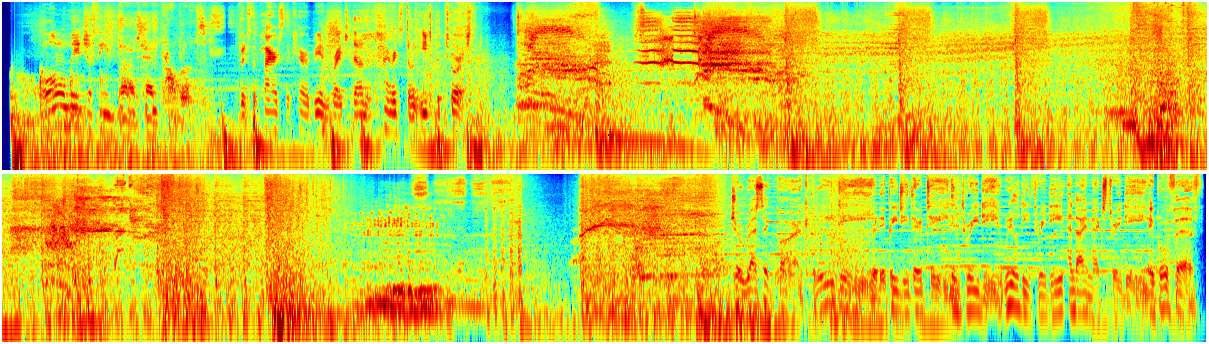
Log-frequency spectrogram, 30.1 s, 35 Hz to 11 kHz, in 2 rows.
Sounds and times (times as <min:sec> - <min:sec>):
Music: 0:00.1 - 0:17.0, 0:21.7 - 0:30.1
Speech: 0:00.5 - 0:05.9, 0:24.2 - 0:30.1.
